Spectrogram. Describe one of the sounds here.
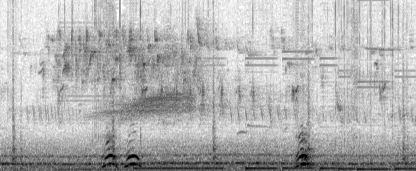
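A small dog yips a few times.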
